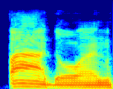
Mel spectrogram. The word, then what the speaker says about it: Padoan: So bene che alla fine sembra che non sia successo nulla, dice il ministro Padoan con l'accento sulla prima A, ma in realtà è successo qualcosa, cioè si è impedito che la situazione peggiorasse ancora.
